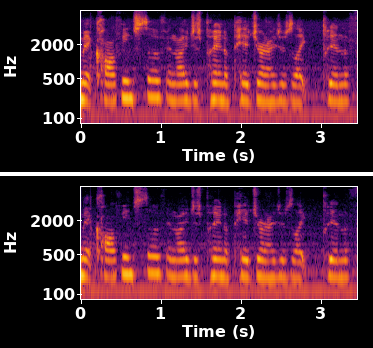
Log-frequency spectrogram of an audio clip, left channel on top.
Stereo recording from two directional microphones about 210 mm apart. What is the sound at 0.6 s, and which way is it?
Speech, centre (ahead or behind).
